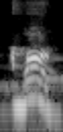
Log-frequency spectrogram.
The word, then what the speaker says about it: among: আমাদের এটা একেবারে কমন যেটা আমরা করে থাকি, মিসপ্রোনাউন্স করে থাকি, সেটা হলো নাম্বার 1 তুমি বললে হচ্ছে অ্যামং, এটা হচ্ছে আমাং, Among, আমাং।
